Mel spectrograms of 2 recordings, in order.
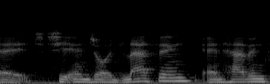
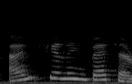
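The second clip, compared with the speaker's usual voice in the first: put-on girl relieved; 12 semitones higher than usual. Little Red answers.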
